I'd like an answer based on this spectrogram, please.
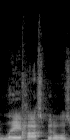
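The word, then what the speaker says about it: L'Hôpital: using lao pitol's rule using lao pitol's rule and i've never taken a french class so i'm not claiming that i'm saying it right so if you want to just call it lay hospitals rule that's fine some people just call it the hospitals role they added an s there okay so um for the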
